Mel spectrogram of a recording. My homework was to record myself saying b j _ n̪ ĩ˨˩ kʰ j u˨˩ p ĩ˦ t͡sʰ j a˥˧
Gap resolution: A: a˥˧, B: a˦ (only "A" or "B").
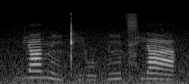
B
